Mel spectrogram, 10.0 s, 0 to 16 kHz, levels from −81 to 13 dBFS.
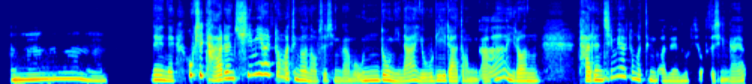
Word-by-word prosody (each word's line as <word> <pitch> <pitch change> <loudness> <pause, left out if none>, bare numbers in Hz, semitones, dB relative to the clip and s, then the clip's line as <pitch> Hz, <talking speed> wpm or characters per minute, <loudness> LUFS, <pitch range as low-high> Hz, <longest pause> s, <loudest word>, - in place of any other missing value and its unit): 음 225 -2 +2 0.6
네네. 200 -4 +2 0.2
혹시 425 -1 +6
다른 245 - +4
취미 420 - -1
활동 450 -1 0
같은 245 -1 +1
건 195 -5 +1
없으신가요? 150 - -6
뭐 80 - -6
운동이나 185 -2 +1
요리라든가 165 - -2
이런 165 -4 0 0.5
다른 200 +1 +3
취미 320 - -4
활동 345 -7 -3
같은 210 -4 -3
거는 155 -3 -6
혹시 170 0 -10
없으신가요? 145 +1 -7
195 Hz, 285 characters per minute, -20 LUFS, 165-245 Hz, 0.6 s, 혹시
